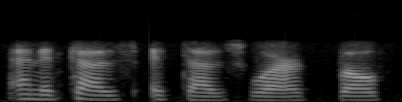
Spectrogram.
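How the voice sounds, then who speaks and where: A woman's voice: low voice, fairly even intonation, moderate pace, smooth, no echo. A woman from New York calling into a radio show over a phone line, chatty and thankful. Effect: phone-line call into a radio show. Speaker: caller. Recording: dry tinny phone line.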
